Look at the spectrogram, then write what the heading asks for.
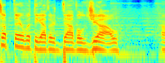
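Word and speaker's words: Deviljho: Devil Joe. I thought the J was silent. Bro, I'm probably pronouncing all these wrongs. Devil Joe.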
